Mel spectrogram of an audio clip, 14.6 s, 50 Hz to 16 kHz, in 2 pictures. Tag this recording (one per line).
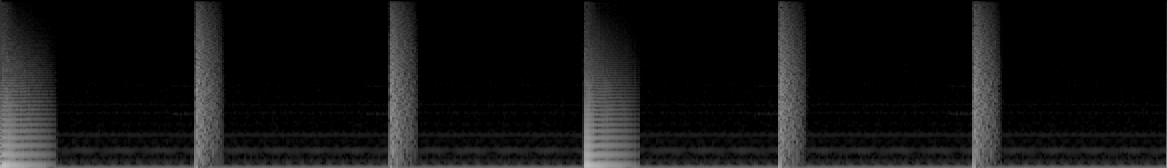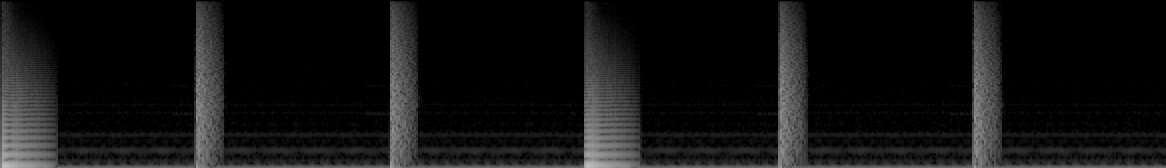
90
90bpm
beat
cheap
drums
electronic
keyboard
loop
machine
slow
toy
waltz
